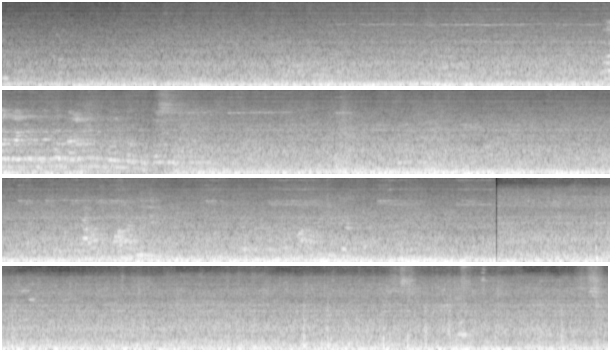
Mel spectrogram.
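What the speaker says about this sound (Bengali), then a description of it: "আর ঢাকাগামী গণ অভ্যুত্থান স্পেশাল ট্রেনটি এখন শ্রীনগর রেল স্টেশন ছেড়ে দিল।" A special passenger train runs at speed after leaving Srinagar station in Bangladesh, a loud continuous rumble of wheels and carriage noise throughout, with voices talking over it.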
